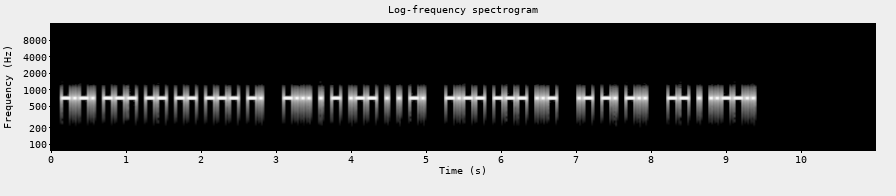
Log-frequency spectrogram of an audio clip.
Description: Morse code, heard as a keyed tone, about 30 wpm, 700 Hz. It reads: COMMON BETWEEN YOU AND ME?
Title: Sentences from Top 1000 Words - Review Part 3 - 30wpm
